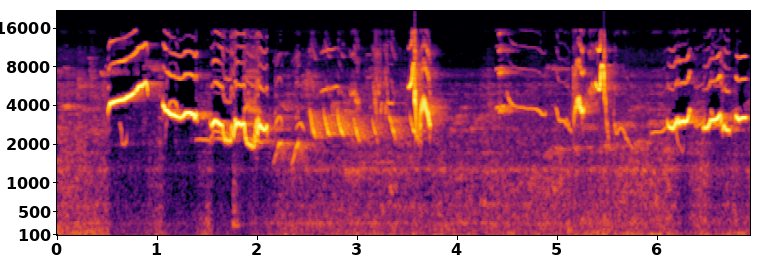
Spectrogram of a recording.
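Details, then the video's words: Lure of Oriental magpie-robin song meant to start a silent bird singing. Loud clear whistles are followed by a fast chattering passage and sharp high notes, ending in rising and falling whistles. "memancing ncept Kacer macet bunyi langsung gacor"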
